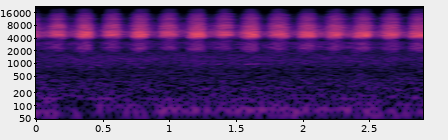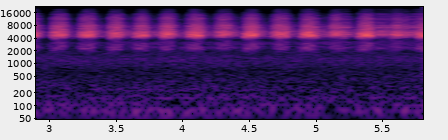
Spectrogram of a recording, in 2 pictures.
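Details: An unusually loud cricket chirps steadily in the daytime, high-pitched pulses repeating a little over twice each second.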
